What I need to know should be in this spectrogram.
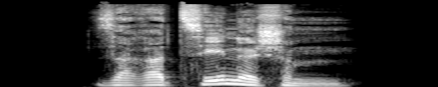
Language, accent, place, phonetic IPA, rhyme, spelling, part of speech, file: German, Germany, Berlin, [zaʁaˈt͡seːnɪʃm̩], -eːnɪʃm̩, sarazenischem, adjective, De-sarazenischem.ogg
- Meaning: strong dative masculine/neuter singular of sarazenisch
